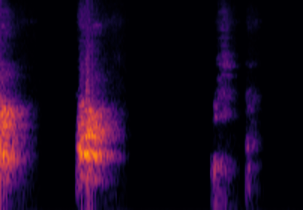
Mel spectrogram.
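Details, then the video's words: Indoor teacup Yorkshire Terrier, male, barking at a cat playing on a laptop: two loud, high-pitched yaps about half a second apart, followed by faint clicks. "barking at a cat on the laptop"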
